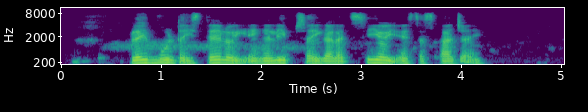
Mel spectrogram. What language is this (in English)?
Esperanto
